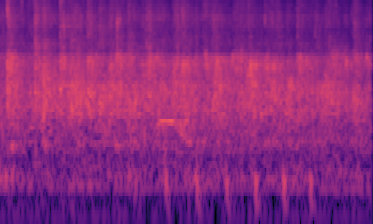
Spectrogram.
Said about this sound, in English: Démosle otro aplauso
